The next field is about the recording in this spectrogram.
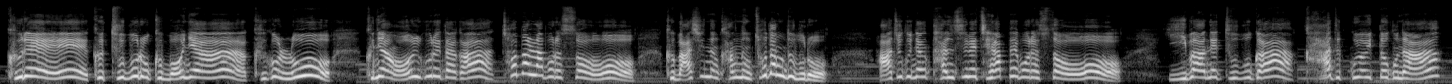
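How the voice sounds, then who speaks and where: This is an unbothered older father-in-law in a radio story, as a woman narrator puts him on. He talks slowly and offhandedly. The voice stays fairly high, with faint music underneath. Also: fairly bright tone. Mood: offhand. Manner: slow, offhand.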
